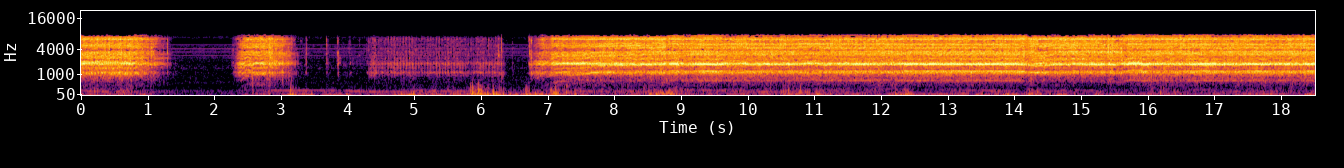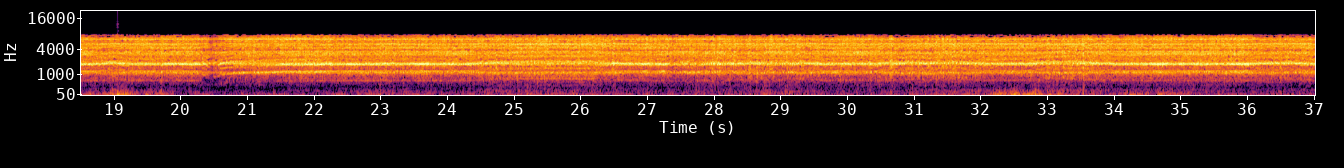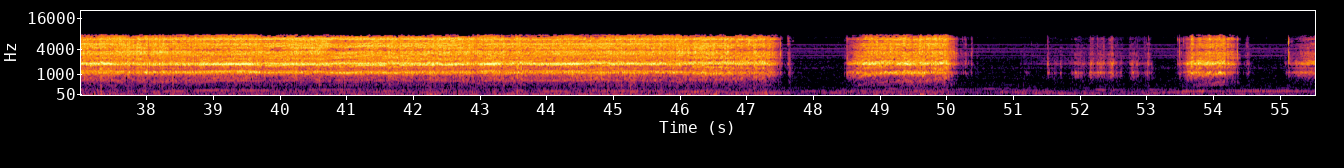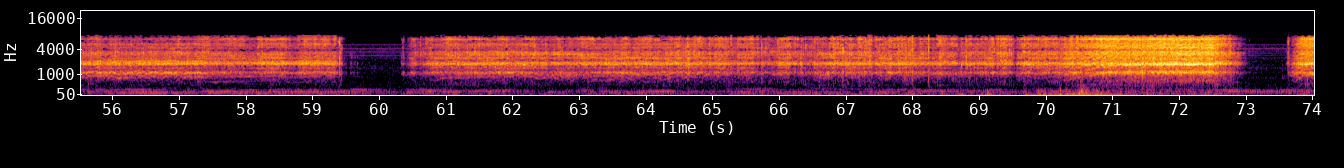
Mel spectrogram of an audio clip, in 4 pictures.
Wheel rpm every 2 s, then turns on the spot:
80, 40, 20, 70, 160, 160, 160, 160, 160, 160, 150, 160, 160, 160, 160, 160, 160, 160, 160, 160, 160, 160, 160, 110, 80, 30, 30, 40, 70, 50, 40, 60, 70, 70, 70, 120, 70.
4-6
